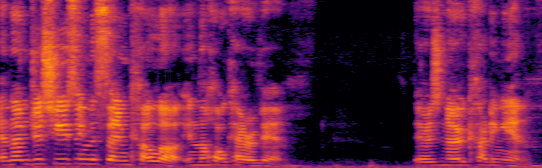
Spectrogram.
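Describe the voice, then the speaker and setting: A woman talks at a moderate pace with lively intonation. Noticeable background noise runs under her voice. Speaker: DIY builder and vlogger. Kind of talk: DIY vlog narration. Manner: casual, relaxed.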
